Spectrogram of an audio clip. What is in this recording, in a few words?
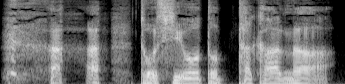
voice, dubbing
